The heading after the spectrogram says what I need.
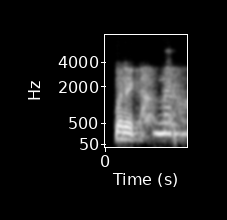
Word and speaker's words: Manika: Am I saying it right? Monica or Manika? Manika.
